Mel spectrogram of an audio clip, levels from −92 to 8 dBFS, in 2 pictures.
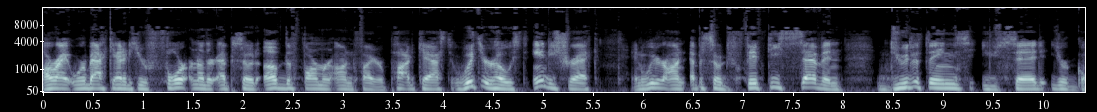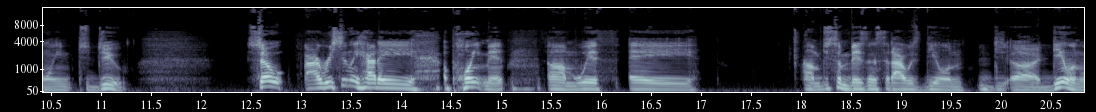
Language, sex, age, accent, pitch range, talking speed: English, male, 30-49, American, 95-135 Hz, 160 wpm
